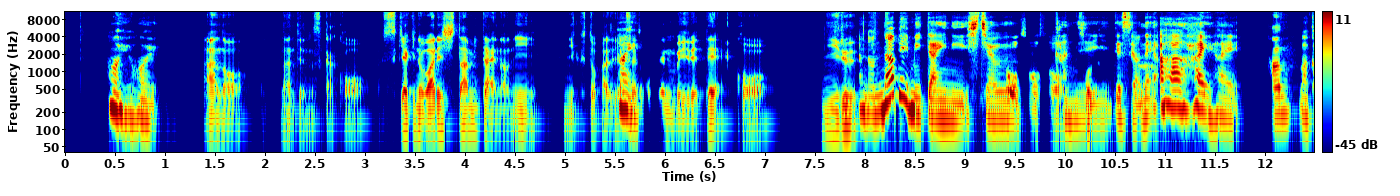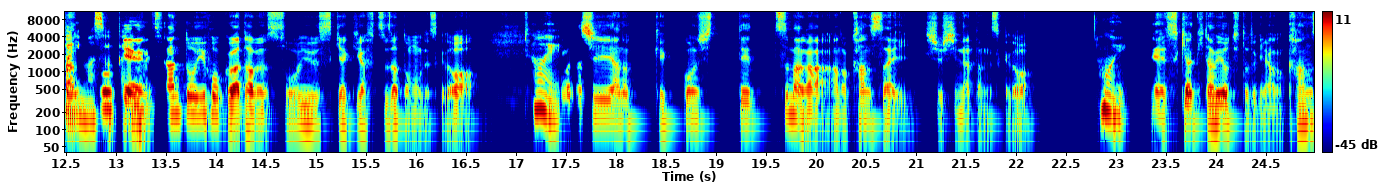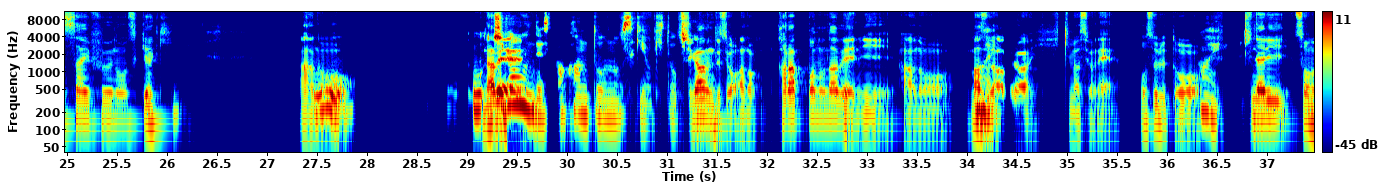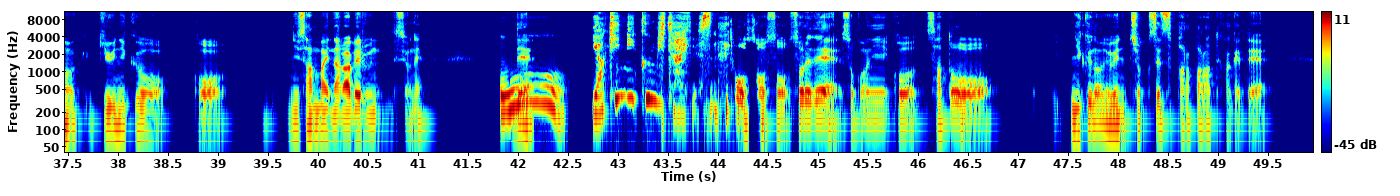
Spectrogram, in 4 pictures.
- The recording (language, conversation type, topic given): Japanese, podcast, 子どもの頃の食卓で一番好きだった料理は何ですか？
- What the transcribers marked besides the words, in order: other noise; laughing while speaking: "みたいですね"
